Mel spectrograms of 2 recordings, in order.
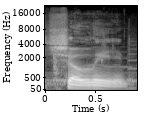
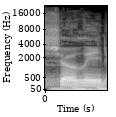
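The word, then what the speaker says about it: Sjolin: Yeah, but let me you pronounce it wrong. It's Sholin Music. But I thought it was pronounced Sholin. No, it's Sholin. S-J... O-L-I-N.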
